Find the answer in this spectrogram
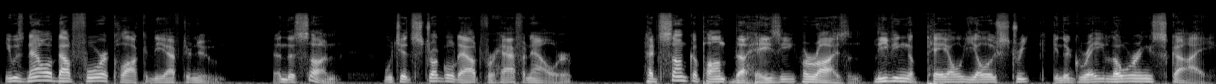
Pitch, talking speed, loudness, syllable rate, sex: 110 Hz, 180 wpm, -19 LUFS, 4.8 syllables/s, male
